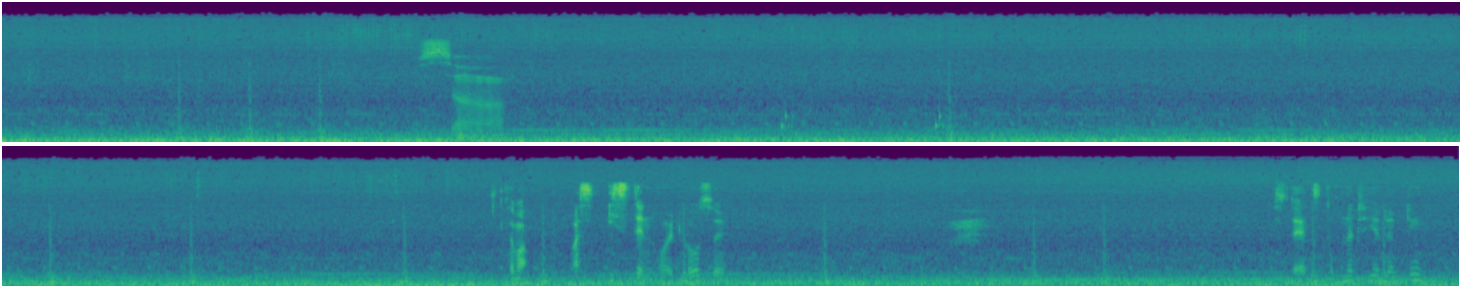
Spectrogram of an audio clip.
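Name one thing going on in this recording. A jet engine rumbles steadily at idle.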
